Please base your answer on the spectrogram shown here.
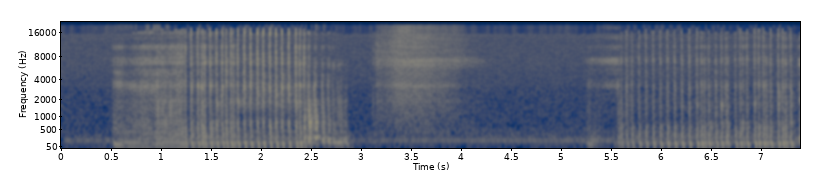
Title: Snoring english bulldog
